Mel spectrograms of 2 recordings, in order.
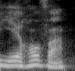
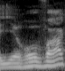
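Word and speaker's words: יהוה: Então, quer dizer, Yehová, que é pronunciado Adonai, que vira Kyrios e Senhor.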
